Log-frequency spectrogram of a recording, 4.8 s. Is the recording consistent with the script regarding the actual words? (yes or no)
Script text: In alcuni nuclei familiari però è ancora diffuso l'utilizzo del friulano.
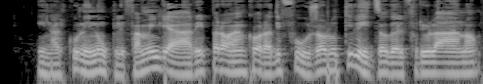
yes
